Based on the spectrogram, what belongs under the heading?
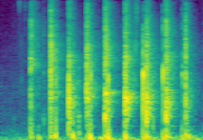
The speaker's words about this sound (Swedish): Ja, vi får ge en applåd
